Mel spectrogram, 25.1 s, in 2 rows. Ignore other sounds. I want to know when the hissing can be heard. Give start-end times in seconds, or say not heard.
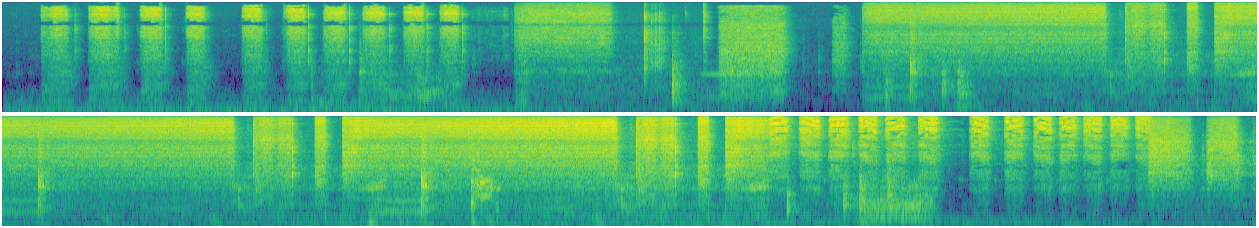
0.0-25.0.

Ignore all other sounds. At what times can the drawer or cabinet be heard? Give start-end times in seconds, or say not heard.
3.5-4.5, 8.8-9.8, 20.4-21.9.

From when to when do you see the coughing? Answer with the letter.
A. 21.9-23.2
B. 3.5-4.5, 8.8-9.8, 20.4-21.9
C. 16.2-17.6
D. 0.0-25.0
C.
